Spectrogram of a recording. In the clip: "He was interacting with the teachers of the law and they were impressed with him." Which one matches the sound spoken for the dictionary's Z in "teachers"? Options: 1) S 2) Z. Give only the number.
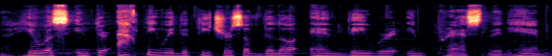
1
